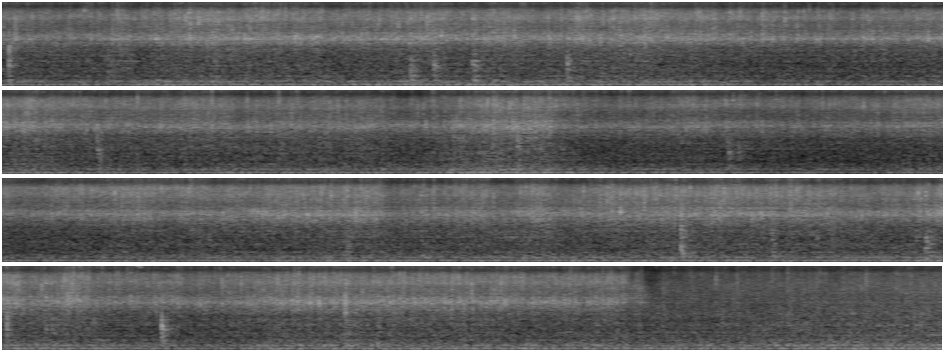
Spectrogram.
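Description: Chicken and cut green beans sizzling steadily as they are stir-fried in a nonstick wok, with a few light scrapes and taps of the spatula. The sizzle drops suddenly quieter about two seconds before the end.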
